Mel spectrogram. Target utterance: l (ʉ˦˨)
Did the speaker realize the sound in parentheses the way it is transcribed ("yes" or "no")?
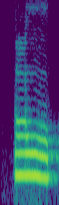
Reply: no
